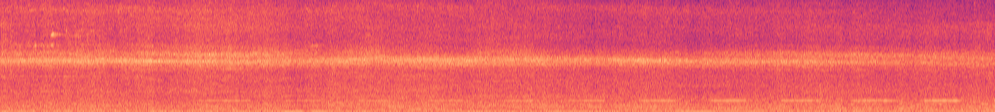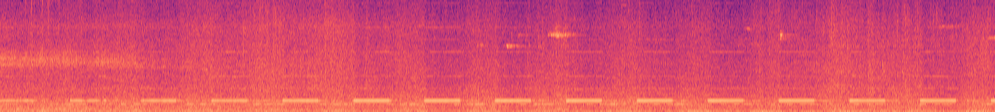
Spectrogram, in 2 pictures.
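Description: Diesel work locomotive's engine running while it tows retired subway cars, with a high whine, both fading away about halfway through. From about three seconds in, a back-up alarm beeps steadily, about once a second.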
